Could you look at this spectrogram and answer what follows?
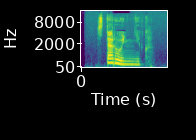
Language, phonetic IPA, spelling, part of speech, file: Russian, [stɐˈronʲ(ː)ɪk], сторонник, noun, Ru-сторонник.ogg
- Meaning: supporter, champion, advocate, proponent, adherent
